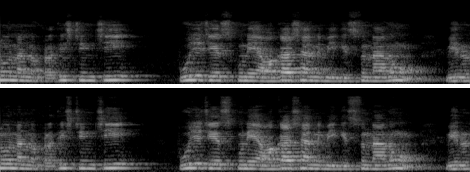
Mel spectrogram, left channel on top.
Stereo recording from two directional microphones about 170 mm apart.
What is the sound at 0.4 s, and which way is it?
A man's voice, 15° right (ahead or behind).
